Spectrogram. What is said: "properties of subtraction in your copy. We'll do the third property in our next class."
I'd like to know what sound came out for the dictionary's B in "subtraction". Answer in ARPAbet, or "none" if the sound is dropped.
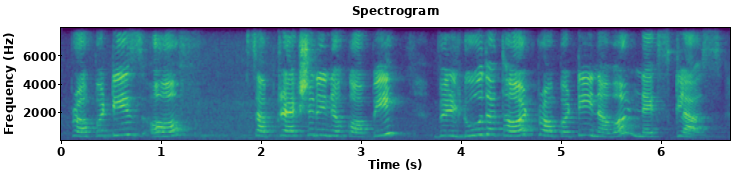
B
